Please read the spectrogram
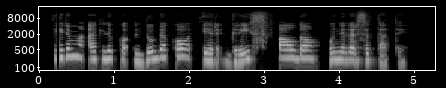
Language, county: Lithuanian, Klaipėda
